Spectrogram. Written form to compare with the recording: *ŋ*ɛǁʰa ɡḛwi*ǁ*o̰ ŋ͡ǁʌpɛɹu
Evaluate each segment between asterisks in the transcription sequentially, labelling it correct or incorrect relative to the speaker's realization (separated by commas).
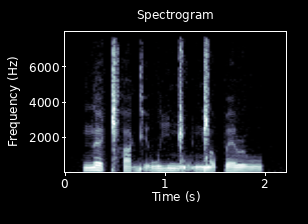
incorrect, incorrect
